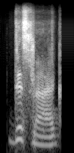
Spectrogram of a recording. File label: "dishrag", Indian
